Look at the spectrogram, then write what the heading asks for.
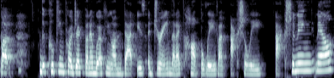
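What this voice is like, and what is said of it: Australian accent. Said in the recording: “with an Australian accent, unfortunately”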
